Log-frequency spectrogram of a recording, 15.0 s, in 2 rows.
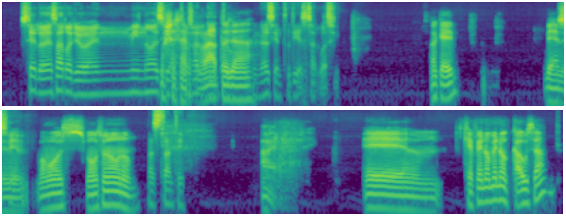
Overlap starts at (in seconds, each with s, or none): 2.1 s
